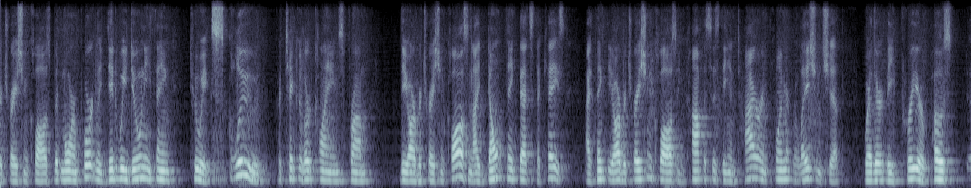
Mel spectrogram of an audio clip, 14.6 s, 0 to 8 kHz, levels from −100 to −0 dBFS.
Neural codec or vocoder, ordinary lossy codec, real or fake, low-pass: none; Opus, 32 kbps; real; 7.2 kHz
